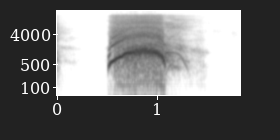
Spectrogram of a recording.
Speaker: Excuse me. I'm sorry. I've got a very, very good sneeze. Everybody thinks it's very funny. Now, I don't do it on purpose, I promise.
